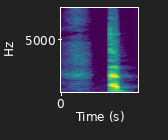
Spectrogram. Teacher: لكن الباء بتخرج بانطباق الشفتين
